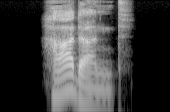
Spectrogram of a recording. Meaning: present participle of hadern
- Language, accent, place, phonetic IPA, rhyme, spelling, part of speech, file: German, Germany, Berlin, [ˈhaːdɐnt], -aːdɐnt, hadernd, verb, De-hadernd.ogg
